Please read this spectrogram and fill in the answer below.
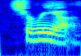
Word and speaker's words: Sharia: And it was, like SHE-REE-YA. Sharia. Something like that.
